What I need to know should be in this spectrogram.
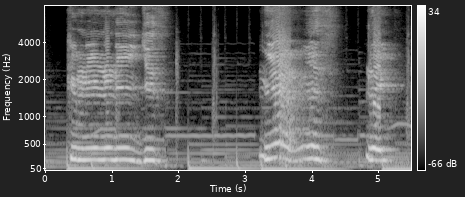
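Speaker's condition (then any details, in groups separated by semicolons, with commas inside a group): Cerebral palsy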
